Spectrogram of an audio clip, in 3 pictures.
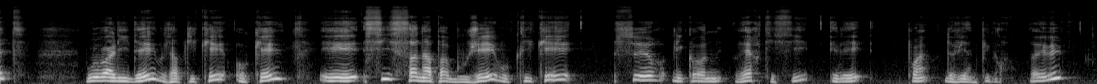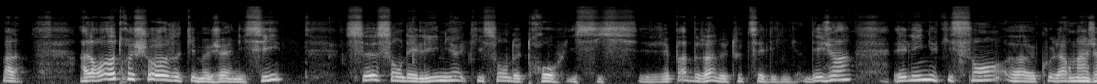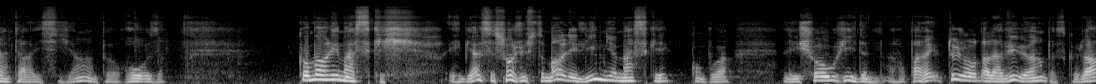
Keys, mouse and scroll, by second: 0.8 click, 2.2 click, 7.5 click, 10.9-11.4 scroll down 2, 12.1-13.0 middle drag, 13.0 scroll up 1, 14.4 scroll up 1, 15.1-15.7 middle drag, 16.0-16.3 scroll up 1, 17.1-17.8 middle drag, 18.6-19.0 scroll up 1.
